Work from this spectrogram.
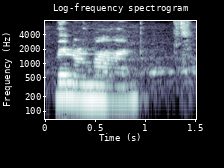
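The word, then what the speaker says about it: Lenormand: to use Oracle or L lenorman some people like to pronounce it that way who's coming towards Ashley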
